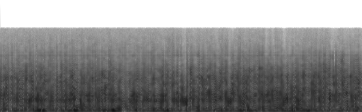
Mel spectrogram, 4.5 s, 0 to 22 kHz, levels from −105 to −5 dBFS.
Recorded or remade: remade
